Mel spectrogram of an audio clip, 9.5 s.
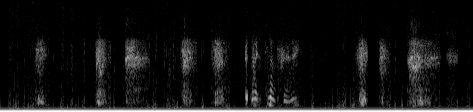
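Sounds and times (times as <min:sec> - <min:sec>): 
sniffing pepper through the nose: 0:00.7 - 0:01.0, 0:01.9 - 0:03.0, 0:03.6 - 0:04.6, 0:07.1 - 0:09.2.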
